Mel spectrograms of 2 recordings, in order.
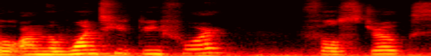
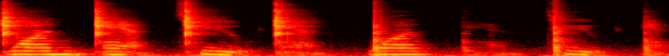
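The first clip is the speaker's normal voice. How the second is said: counting out loud; slower than usual. Shown as a demonstration. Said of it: "starting this with the click".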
